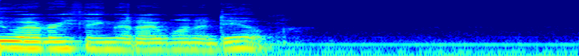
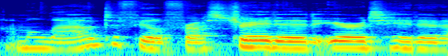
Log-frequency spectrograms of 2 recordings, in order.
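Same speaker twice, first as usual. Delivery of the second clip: louder, letting the feelings out; 10 dB louder than usual. Real, not acted. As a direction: declare it loud and firm. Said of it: "feel good to say it out loud".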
